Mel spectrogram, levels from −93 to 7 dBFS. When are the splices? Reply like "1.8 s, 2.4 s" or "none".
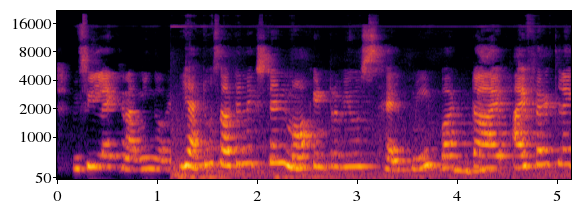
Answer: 1.1 s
